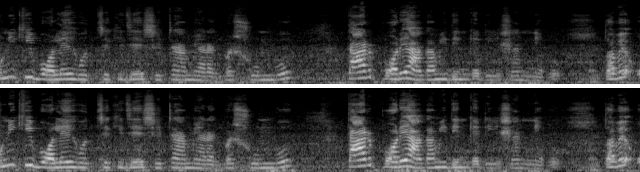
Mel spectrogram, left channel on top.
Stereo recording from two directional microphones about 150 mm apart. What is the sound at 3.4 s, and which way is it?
A woman's voice, 20° right (ahead or behind).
